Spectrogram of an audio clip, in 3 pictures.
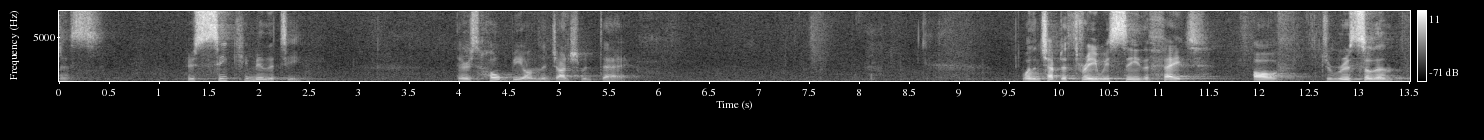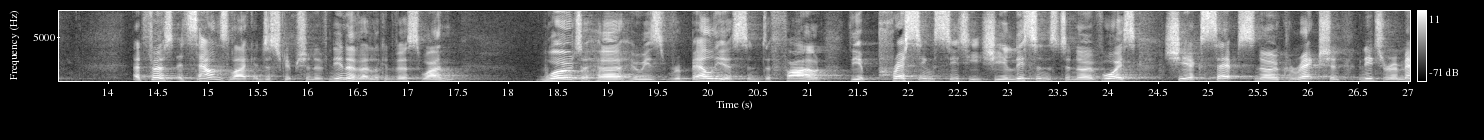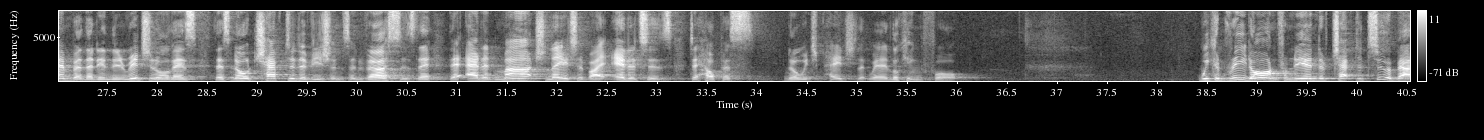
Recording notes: This sermon was preached at St Mary's Cathedral on 15th December 2019.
